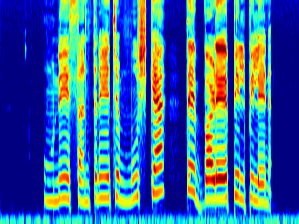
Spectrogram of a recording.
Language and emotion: Dogri, disgusted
